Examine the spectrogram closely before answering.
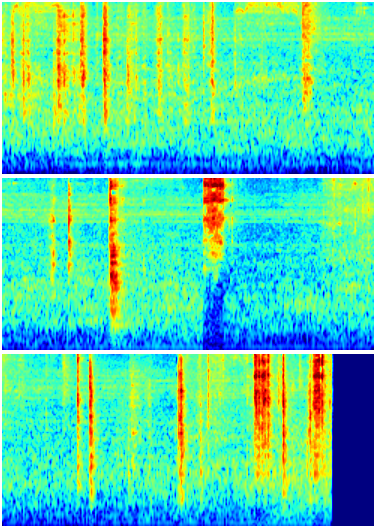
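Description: Wrench on a car's lower control arm bolt: irregular ratcheting clicks and clinks of steel tools on the suspension, with a few louder knocks in the middle. The sound cuts off suddenly near the end.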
